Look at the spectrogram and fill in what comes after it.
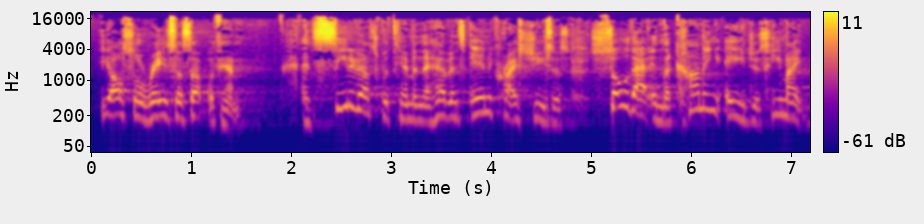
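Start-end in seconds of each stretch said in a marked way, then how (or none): none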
